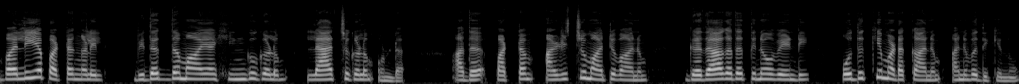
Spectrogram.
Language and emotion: Malayalam, neutral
